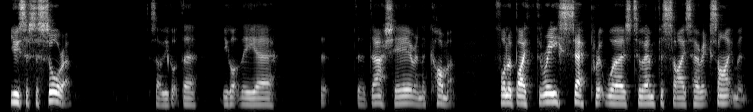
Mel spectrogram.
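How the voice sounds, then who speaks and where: Long, frequent pauses and big swings in loudness break up speech delivered with fairly even intonation. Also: man, fairly high pitch for a man. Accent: English. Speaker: English teacher. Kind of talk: lecture. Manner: fast.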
